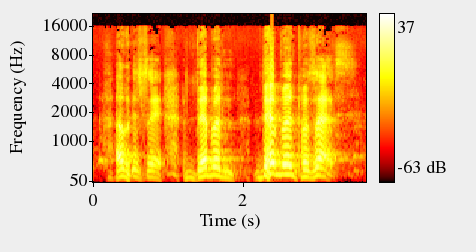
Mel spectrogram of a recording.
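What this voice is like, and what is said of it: Put-on French accent. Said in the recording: “That's my French accent is coming out.”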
